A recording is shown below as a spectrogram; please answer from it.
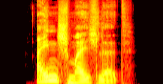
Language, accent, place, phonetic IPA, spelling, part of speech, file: German, Germany, Berlin, [ˈaɪ̯nˌʃmaɪ̯çlət], einschmeichlet, verb, De-einschmeichlet.ogg
- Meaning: second-person plural dependent subjunctive I of einschmeicheln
